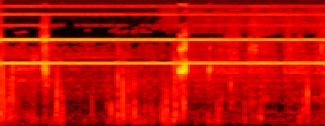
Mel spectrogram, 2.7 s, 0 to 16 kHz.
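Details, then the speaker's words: HobbyKing EZIO 800 electric glider at the park before its maiden flight, throttle applied on a brand-new charged battery. A thin, steady high squeal that didn't happen during checks at home; the owner suspects a bad ESC (speed controller). "kind of strange that sound it's brand new battery it has been charged and i don't know what's going on is the bad esc i'm not sure"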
